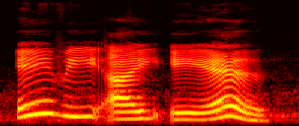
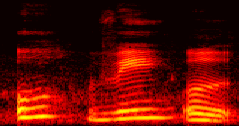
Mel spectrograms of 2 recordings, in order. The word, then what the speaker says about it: Avial: He named it Avial. The pronunciation is Ovial. Ovial.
